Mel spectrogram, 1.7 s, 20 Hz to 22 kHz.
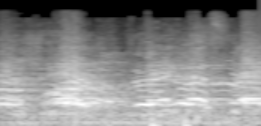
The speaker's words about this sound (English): On a bitterly cold Saturday morning in January, about 60 protesters marched to the home of Washington, D.C. City Council member Carol Schwartz, who hasn't been helping them slow gentrification in the city.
